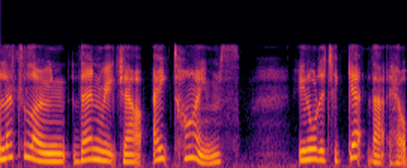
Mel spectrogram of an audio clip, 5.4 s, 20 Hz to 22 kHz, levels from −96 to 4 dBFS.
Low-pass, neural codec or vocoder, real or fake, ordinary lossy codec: 7.2 kHz; none; real; Opus, 64 kbps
